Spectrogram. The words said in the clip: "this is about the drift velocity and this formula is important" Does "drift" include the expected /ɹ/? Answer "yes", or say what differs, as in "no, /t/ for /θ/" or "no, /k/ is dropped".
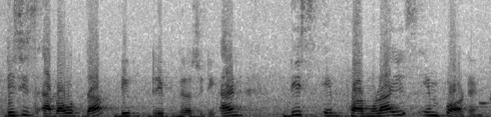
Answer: no, /ɹ/ is dropped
